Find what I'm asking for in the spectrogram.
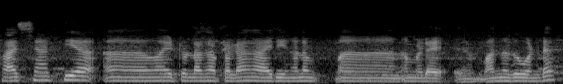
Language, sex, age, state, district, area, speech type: Malayalam, female, 45-60, Kerala, Pathanamthitta, rural, spontaneous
